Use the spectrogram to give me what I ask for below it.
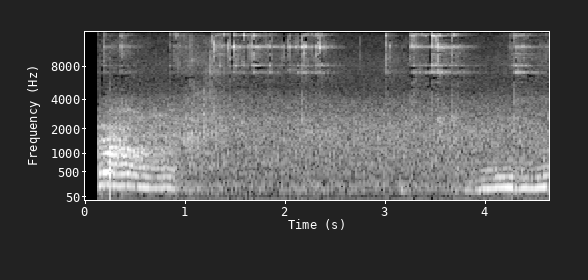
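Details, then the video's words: Two 17-month-old Maltese dogs playing together: a rough, wavering growl opens, jingling and scuffling follow, and a second rising growl comes near the end. "Maltese dogs playing"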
